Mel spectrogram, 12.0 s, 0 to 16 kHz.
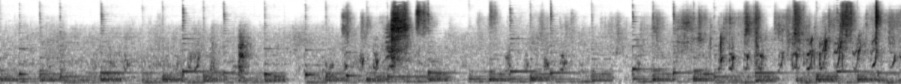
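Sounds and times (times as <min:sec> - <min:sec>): background music: 0:00.0 - 0:12.0
guinea pig squealing: 0:09.5 - 0:12.0.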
